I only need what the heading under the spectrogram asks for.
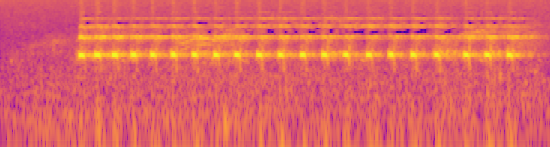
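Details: A Greater Flameback in a Thai national park gives a fast, even, monotone trill of about twenty sharp notes, roughly seven per second, on one steady mid pitch.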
